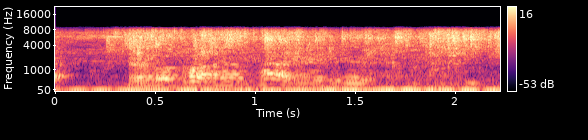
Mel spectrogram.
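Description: Shower water runs steadily and close, a continuous hiss and splash, with someone speaking over it.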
